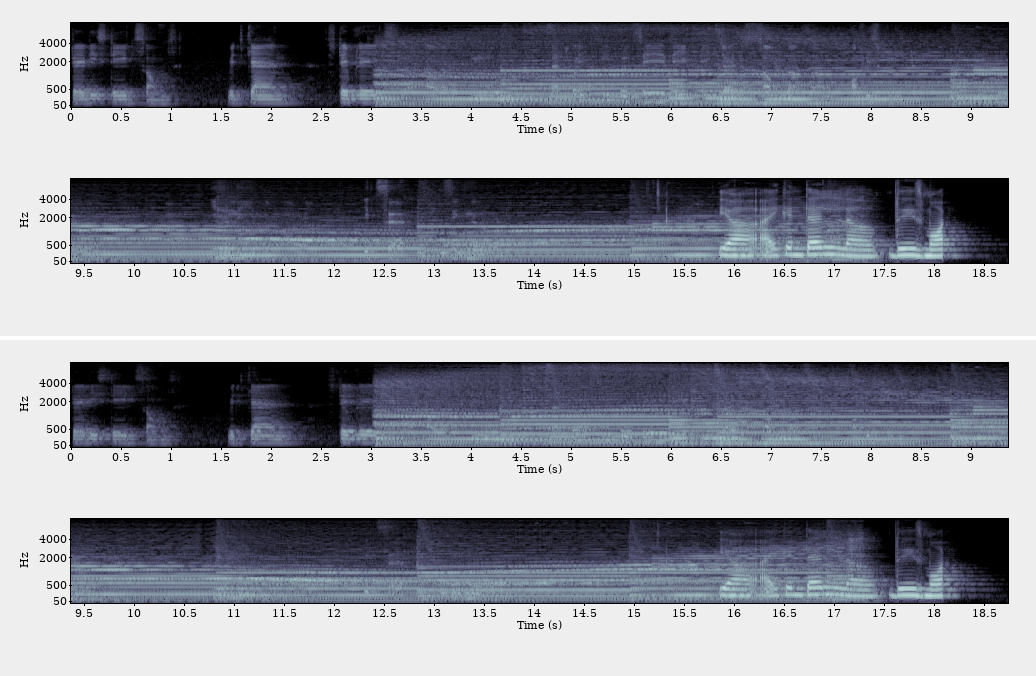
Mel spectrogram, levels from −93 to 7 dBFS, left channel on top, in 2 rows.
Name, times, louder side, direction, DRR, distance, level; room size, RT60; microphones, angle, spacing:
voice 1, 0.0-1.0 1.6-2.2 2.7-4.4 4.7-9.7 10.3-11.9 12.3-12.8 13.1-13.9, left 1 dB, 50° left, 1 dB, 1.5 m, -38 dB
sound 1, 3.0-17.3, right 1 dB, 80° right, 1.6 m, -29 dB
voice 2, 15.9-18.1, left 3 dB, 30° left, 13 dB, 0.4 m, -18 dB
22.0 x 8.5 x 2.9 m, 0.66 s
head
